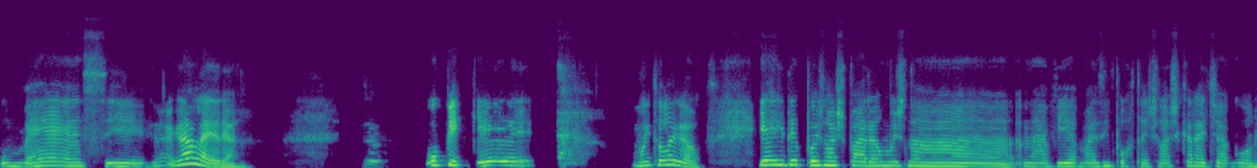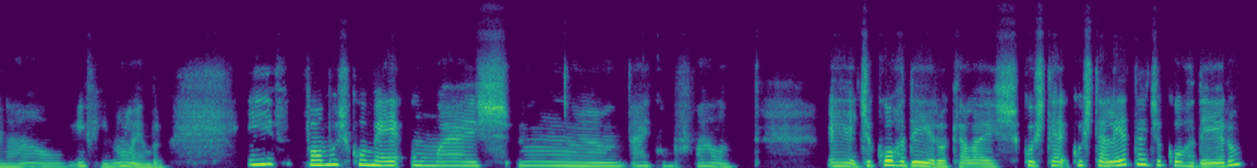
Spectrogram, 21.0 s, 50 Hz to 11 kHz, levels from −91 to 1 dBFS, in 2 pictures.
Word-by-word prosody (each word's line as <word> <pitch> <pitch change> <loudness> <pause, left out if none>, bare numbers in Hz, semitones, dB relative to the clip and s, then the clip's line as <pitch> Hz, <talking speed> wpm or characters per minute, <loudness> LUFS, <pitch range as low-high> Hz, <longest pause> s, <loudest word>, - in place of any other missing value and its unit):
o 210 - -2
Messi, 215 -2 -2 0.2
a - - -4
galera, 200 - +4 1.6
o 275 - +3
Piquét, 265 -1 +1 0.8
muito 245 +5 -2
legal, 240 - 0 0.5
e - - +5
aí 295 +1 +4
depois 285 -2 +2
nós 270 0 +3
paramos 235 -2 -1
na 210 -5 -1
na 200 -1 -5
via 205 +2 -1
mais 205 +1 -6
importante 200 -2 -7
eu 200 - -4
acho 215 - -10
que - - -7
era 225 -2 -1
diagonal, 190 -1 -6
enfim 215 -5 -7
não 205 +5 -3
lembro, 165 -6 -1 0.7
e 325 +2 +6 0.3
fomos 300 +1 +4
comer 275 -4 +3
umas, 245 - -1
hum, 225 -3 -2
ai 225 0 -5
como 215 -1 -13
fala, 215 -4 -5 0.8
eh, 220 -2 +1
de 240 +8 -1
cordeiro 235 -7 +6
aquelas 195 0 -1
cos 250 -2 0 0.2
costeleta 270 +4 +3
de 270 0 -2
cordeiro. 220 - +2
225 Hz, 120 wpm, -22 LUFS, 200-255 Hz, 1.6 s, e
